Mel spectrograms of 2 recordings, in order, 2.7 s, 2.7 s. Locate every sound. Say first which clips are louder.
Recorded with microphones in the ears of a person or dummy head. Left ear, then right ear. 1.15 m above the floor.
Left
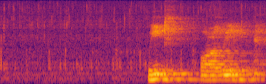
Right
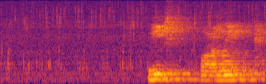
1.5 s a man speaking: left 1 dB; 30° left (ahead or behind), 0.6 m; by 2.6 s 20° left (ahead or behind), 2.0 m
